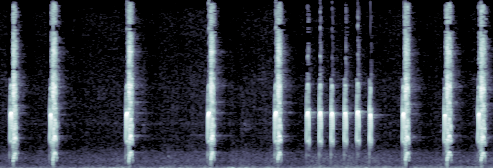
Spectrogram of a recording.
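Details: Squeaky red squirrel calling with sharp, piercing squeaks spaced about a second apart, broken midway by a quick run of five shorter squeaks, then more single squeaks.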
